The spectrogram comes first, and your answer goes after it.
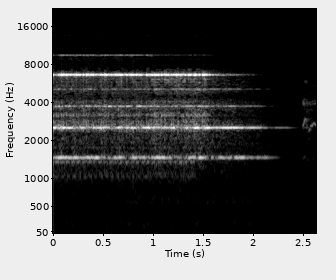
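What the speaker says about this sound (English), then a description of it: "Things that vibrate fast make high-pitched sounds," A high, steady electronic alarm rings loudly and continuously for about two seconds, then cuts off abruptly, followed by a brief faint sound.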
